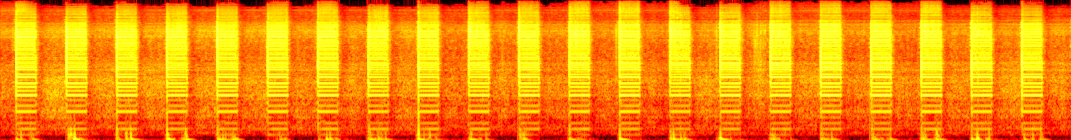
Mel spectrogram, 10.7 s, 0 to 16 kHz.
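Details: EWM Tetrix XQ 230 Puls AC/DC Expert 3.0 pulsed AC TIG on 5000-series aluminium with 2.4 mm 2% lanthanated tungsten and 2 mm filler: a bright, buzzy arc swelling and dropping about twice a second, steady and even; a normal pulsed AC arc.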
